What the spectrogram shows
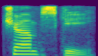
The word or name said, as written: Chomsky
